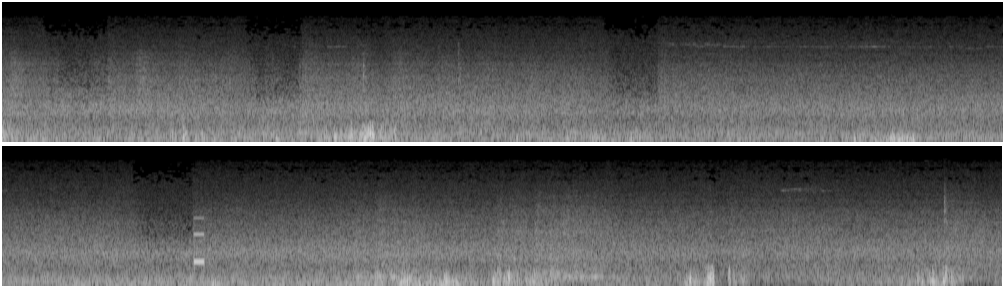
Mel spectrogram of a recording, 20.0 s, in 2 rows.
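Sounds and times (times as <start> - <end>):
train wheels rumbling on rail: 0.0 - 20.0
short beep: 11.9 - 12.1.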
